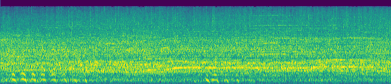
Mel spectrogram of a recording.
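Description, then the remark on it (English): A large heavy metal crowd roars steadily, a dense wash of cheering and shouting voices that stays loud and unbroken throughout, with individual yells rising briefly out of the din. “The crowd.”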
